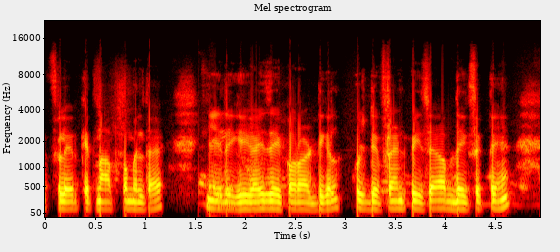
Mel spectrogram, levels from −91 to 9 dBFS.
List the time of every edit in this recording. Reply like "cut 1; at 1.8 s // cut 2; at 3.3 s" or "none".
cut 1; at 1.4 s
